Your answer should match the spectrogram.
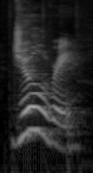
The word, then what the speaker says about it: jewelry: Jewelry. Jewelry. Jewelry. Again, we've got an extra vowel here that we don't need to pronounce.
